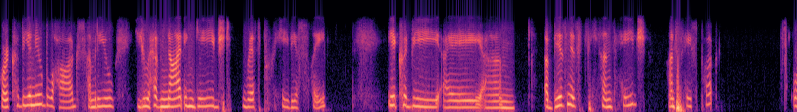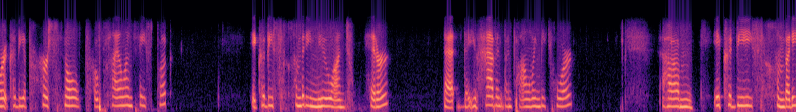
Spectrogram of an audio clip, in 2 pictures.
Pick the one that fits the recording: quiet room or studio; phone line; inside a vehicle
phone line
